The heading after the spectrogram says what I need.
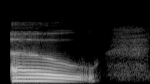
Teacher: moving from the position that's more like uh like up where your tongue is low in the middle o and then the back of your tongue Rises as your lips round to make the O so you should finish in an oo position uh to oo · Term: American o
